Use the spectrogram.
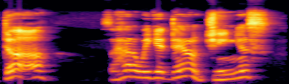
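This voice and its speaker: A man's voice: high-pitched, lively intonation, unhurried, sharp tone, muffled recording, pitched above the performer's own voice, heavily acted. A man voicing a sassy, teasing young woman in a story, with playful exclamations. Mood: sarcastic.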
